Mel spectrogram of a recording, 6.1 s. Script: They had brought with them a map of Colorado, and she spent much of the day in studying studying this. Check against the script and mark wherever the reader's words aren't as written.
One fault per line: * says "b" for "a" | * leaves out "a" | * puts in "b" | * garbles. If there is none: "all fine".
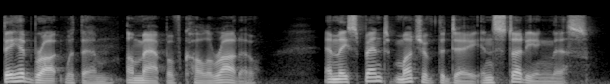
* says "they" for "she"
* leaves out "studying"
